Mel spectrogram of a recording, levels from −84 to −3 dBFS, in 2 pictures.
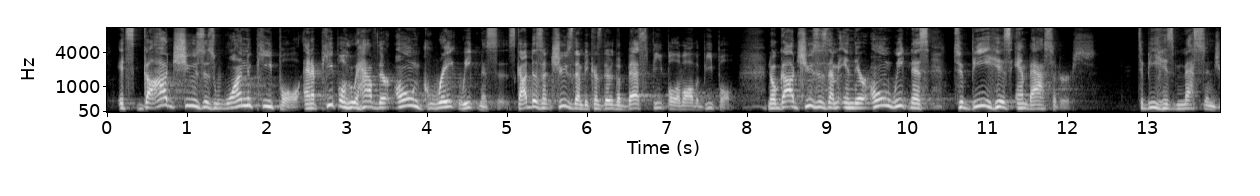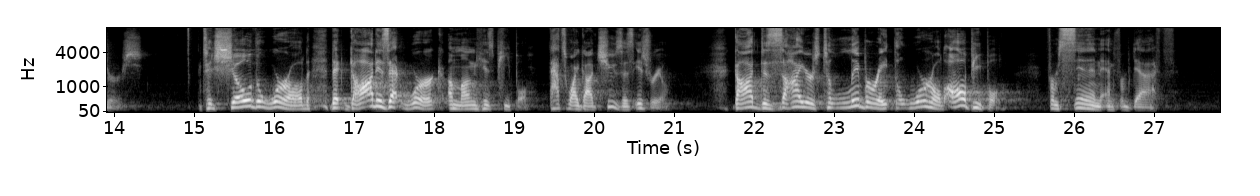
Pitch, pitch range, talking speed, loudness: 185 Hz, 165-220 Hz, 155 wpm, -18 LUFS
